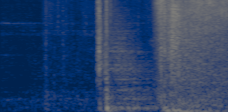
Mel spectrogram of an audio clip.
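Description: A flare ignites with a sharp burst.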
